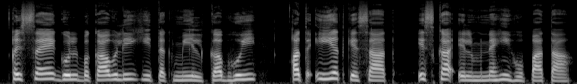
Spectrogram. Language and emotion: Urdu, neutral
